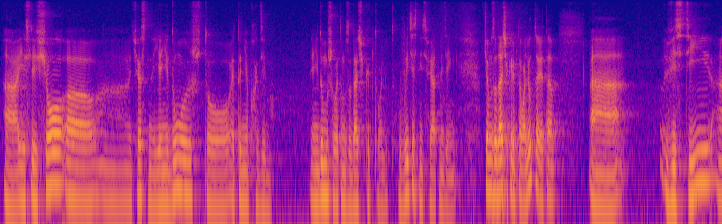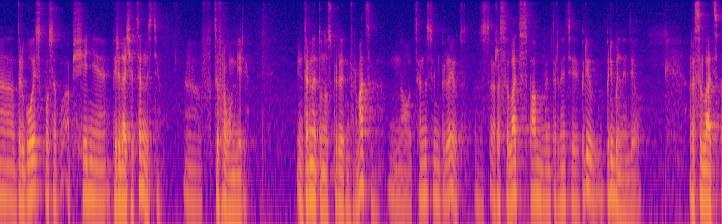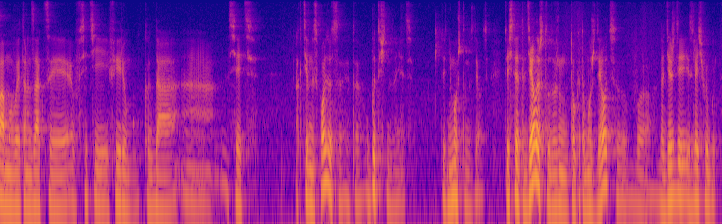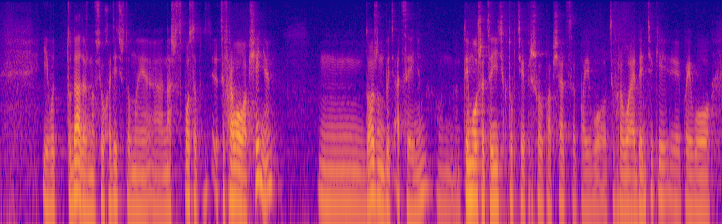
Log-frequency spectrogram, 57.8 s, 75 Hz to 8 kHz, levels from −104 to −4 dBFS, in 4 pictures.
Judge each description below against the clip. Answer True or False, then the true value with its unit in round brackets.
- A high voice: False (120 Hz)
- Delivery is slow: False (120 wpm)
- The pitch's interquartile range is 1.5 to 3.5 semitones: True (2.8 semitones)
